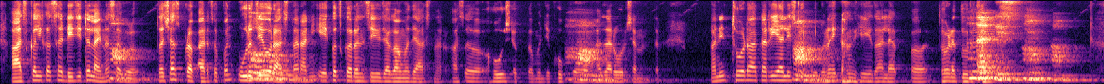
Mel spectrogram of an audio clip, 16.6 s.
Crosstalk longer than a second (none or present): none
